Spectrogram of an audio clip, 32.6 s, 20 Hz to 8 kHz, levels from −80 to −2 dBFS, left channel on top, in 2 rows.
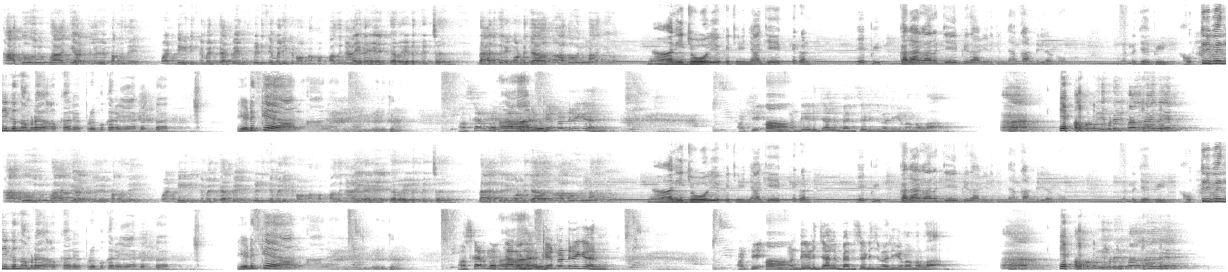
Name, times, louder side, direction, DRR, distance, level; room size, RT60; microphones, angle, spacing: voice 1, 0.0-1.8 2.1-8.2 29.6-30.0 30.6-31.9, left 2 dB, 75° left, -2 dB, 1.9 m, -32 dB
Guitar, 7.7-15.6, right 2 dB, 25° right, 1.3 m, -41 dB
voice 2, 8.6-10.8 11.4-14.2 14.9-18.5 18.9-19.0 19.5-21.7 22.9-23.6 26.5-26.9 30.4-30.6, left 2 dB, 10° left, 13 dB, 0.4 m, -29 dB
sound 1, 14.5-14.9 15.7-17.3 17.6-18.9 19.7-20.3 20.6-22.4 22.7-23.7 24.1-24.3 24.6-25.6 26.0-26.4, left 3 dB, 55° left, 1.7 m, -49 dB
sound 2, 19.7-19.9 20.9-21.2 22.2-22.5 23.4-23.6 24.6-24.9 25.8-26.1 26.5-26.6, right 5 dB, 45° right, 1.5 m, -47 dB
voice 3, 22.4-24.4 26.1-26.5 26.8-28.9, right 5 dB, 75° right, 11 dB, 0.5 m, -30 dB
13.0 x 7.8 x 7.5 m, 1.0 s
head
